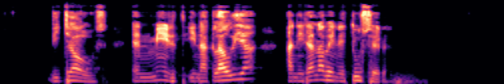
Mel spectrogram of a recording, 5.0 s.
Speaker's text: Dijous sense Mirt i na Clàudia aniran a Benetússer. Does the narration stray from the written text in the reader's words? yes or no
yes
